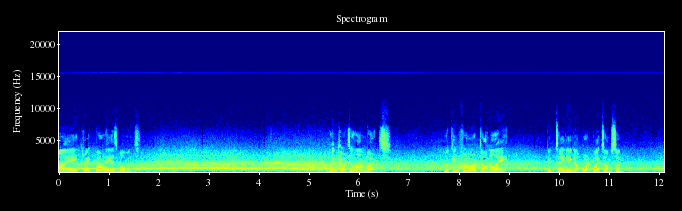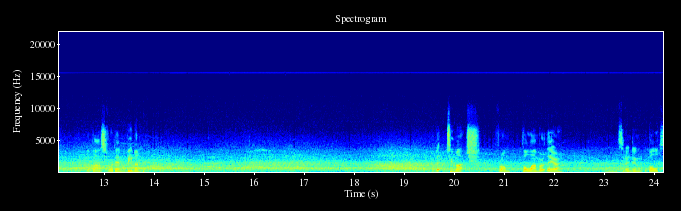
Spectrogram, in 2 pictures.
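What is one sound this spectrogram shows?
A large stadium crowd roars steadily outdoors.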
